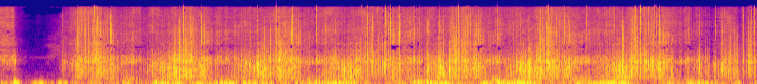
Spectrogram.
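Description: Long nails tap and scratch a solid dark chocolate bar resting on a towel, and the bar is flipped from its dotted underside to its segmented top. After a brief near-silent moment at the start, a dense, steady stream of crisp scratching and quick tapping runs throughout, with short, dry clicks that do not ring.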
